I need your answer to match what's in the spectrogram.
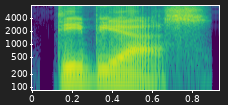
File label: "DBS", American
